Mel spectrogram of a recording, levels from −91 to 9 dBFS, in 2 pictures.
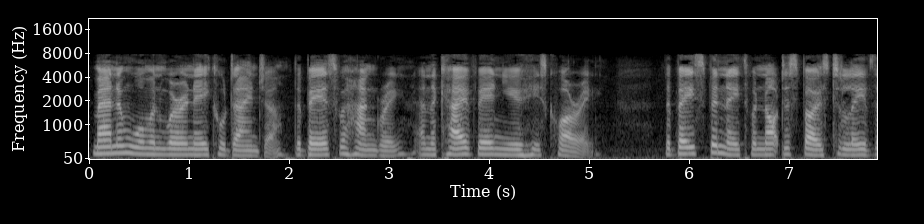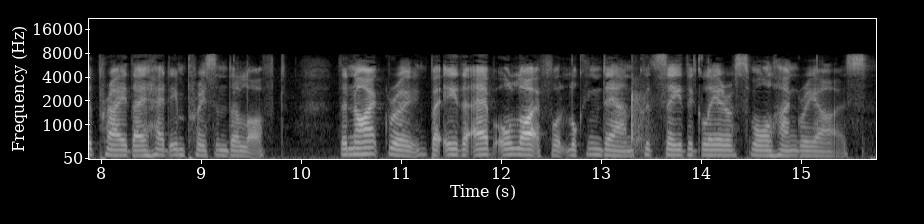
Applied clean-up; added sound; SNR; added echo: none; Clapping; 14 dB; none.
